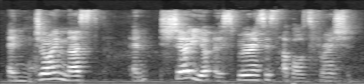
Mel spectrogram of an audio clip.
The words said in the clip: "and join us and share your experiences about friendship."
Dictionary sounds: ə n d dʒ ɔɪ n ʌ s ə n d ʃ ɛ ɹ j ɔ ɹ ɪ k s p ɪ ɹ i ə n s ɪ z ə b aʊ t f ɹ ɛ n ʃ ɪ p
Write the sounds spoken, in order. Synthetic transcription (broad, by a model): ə n dʒ ɔɪ n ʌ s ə n ʃ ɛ j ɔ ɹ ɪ k s p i ɹ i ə n s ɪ s ə b aʊ t f ɹ ɛ n ʃ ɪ p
